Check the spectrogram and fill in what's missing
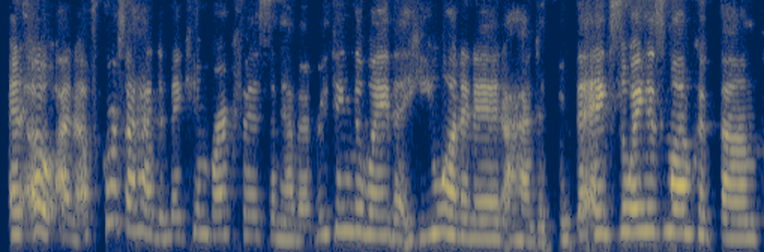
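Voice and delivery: ordinary talk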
